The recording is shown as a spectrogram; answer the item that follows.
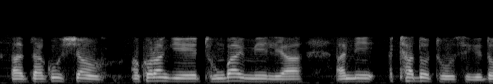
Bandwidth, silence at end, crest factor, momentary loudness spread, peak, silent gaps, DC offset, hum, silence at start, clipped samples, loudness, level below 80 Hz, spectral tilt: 4.1 kHz; 0 s; 16 dB; 6 LU; -10 dBFS; none; under 0.1%; none; 0.1 s; under 0.1%; -27 LUFS; -72 dBFS; -8 dB/octave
